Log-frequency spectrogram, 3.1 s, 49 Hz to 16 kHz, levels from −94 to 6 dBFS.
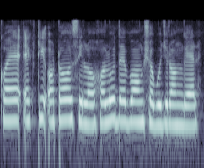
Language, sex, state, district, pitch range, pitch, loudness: Bengali, female, Assam, Hailakandi, 220-250 Hz, 240 Hz, -12 LUFS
